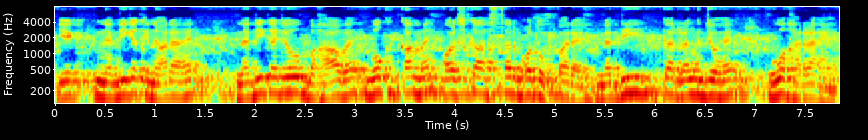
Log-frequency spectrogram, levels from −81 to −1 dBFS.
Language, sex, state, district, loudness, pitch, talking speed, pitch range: Hindi, male, Bihar, Darbhanga, -14 LUFS, 160 Hz, 230 wpm, 145-175 Hz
